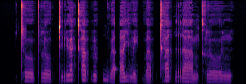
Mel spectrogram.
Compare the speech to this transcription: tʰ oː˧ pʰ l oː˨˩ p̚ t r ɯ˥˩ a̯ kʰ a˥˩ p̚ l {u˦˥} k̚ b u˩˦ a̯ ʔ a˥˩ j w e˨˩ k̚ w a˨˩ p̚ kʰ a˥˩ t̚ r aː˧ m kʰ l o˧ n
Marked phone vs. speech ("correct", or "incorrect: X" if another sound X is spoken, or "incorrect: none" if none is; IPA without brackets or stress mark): correct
